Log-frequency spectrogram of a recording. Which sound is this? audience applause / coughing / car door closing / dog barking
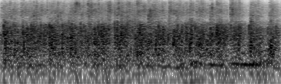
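audience applause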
